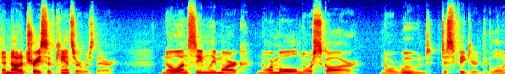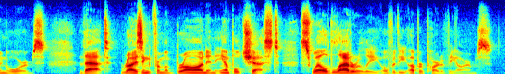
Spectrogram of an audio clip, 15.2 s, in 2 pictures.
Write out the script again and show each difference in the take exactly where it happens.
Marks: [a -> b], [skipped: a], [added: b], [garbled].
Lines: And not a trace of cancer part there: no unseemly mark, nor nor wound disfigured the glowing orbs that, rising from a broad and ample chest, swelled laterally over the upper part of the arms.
And not a trace of cancer [part -> was] there: no unseemly mark, nor [added: mole nor scar] nor wound disfigured the glowing orbs that, rising from a broad and ample chest, swelled laterally over the upper part of the arms.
